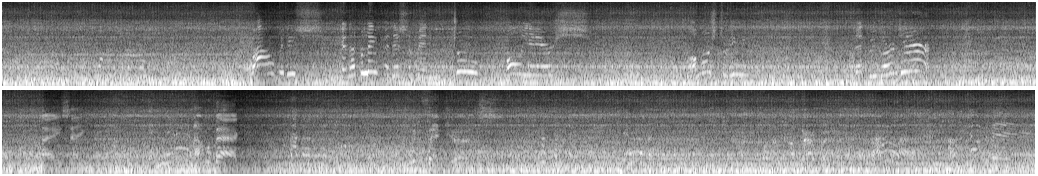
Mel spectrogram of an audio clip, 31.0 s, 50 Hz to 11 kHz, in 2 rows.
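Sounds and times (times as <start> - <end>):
engine and road noise drone: 0.0 - 31.0
people talking: 0.4 - 2.4, 3.7 - 8.8, 12.8 - 14.0, 16.1 - 16.8, 17.8 - 19.1, 19.8 - 20.8, 21.6 - 23.0, 24.7 - 25.4, 26.8 - 31.0.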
